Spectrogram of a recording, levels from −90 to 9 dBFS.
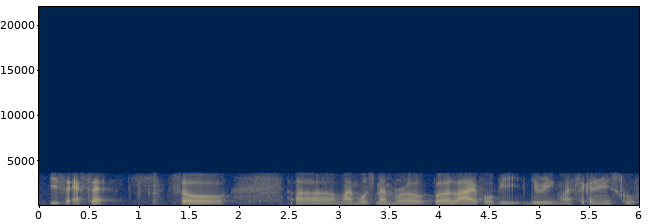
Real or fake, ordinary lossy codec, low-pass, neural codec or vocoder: real; none; 3.6 kHz; none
